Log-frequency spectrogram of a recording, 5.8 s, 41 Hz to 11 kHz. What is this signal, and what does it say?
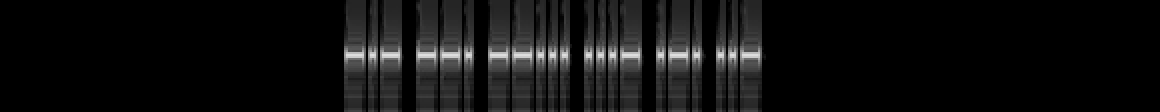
Morse code, heard as a keyed tone, about 40 wpm, 700 Hz. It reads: KG7VRU
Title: USA Call Signs - 6 Characters - Repeated 3x - 40wpm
